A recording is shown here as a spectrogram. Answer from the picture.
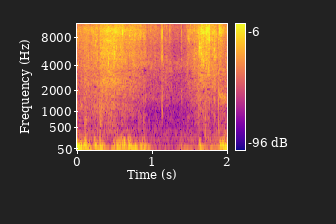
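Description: Faint rustling of dry pine needles and forest litter as a hand digs a chanterelle mushroom out of the ground and lifts it. The rustling drops away briefly about halfway through, then starts again.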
